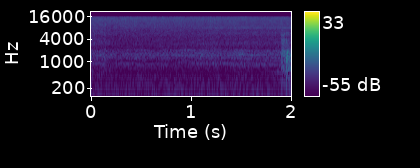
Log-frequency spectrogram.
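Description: Quiet background: a faint low rumble with no distinct sound, then the start of a man's word at the very end.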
